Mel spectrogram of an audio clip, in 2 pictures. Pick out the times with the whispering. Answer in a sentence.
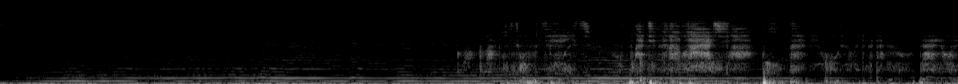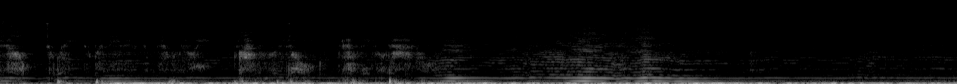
The whispering can be heard from 4.5 to 14.1 s.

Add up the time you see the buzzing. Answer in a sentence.
You can hear the buzzing for 19 seconds altogether.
